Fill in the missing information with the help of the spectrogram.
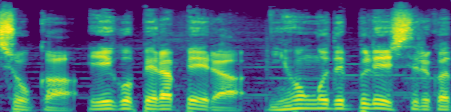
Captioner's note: rapid-fire English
